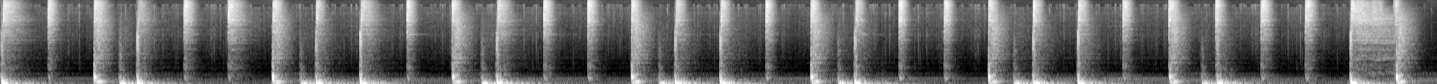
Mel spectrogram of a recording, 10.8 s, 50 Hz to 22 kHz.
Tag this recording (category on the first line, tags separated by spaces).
Music > Solo percussion
Dusty DrumLoop 89BPM Drums Drum-Set Acoustic Vinyl Vintage Lo-Fi Drum Break Breakbeat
